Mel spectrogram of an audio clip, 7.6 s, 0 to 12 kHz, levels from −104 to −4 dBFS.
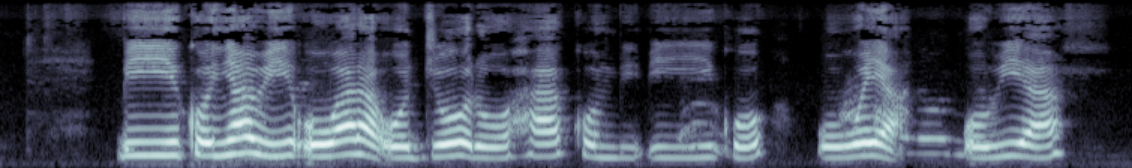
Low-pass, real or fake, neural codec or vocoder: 10.8 kHz; real; none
